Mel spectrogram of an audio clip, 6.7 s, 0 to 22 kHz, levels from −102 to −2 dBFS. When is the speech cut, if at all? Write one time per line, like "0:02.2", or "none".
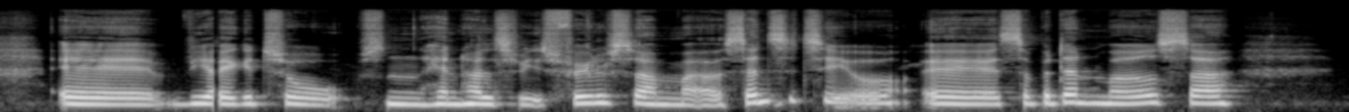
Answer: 0:01.1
